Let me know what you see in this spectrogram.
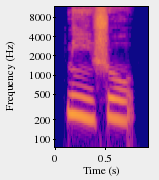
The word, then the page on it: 秘书: mì shū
